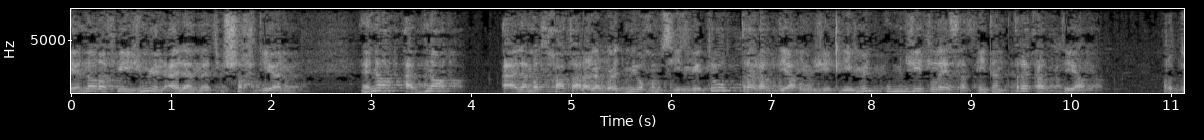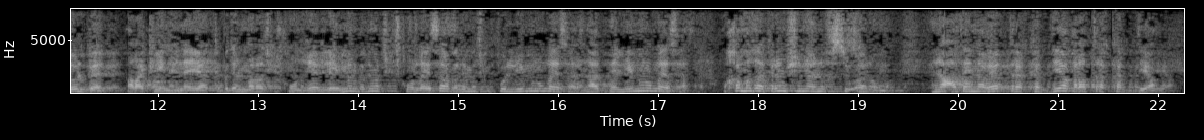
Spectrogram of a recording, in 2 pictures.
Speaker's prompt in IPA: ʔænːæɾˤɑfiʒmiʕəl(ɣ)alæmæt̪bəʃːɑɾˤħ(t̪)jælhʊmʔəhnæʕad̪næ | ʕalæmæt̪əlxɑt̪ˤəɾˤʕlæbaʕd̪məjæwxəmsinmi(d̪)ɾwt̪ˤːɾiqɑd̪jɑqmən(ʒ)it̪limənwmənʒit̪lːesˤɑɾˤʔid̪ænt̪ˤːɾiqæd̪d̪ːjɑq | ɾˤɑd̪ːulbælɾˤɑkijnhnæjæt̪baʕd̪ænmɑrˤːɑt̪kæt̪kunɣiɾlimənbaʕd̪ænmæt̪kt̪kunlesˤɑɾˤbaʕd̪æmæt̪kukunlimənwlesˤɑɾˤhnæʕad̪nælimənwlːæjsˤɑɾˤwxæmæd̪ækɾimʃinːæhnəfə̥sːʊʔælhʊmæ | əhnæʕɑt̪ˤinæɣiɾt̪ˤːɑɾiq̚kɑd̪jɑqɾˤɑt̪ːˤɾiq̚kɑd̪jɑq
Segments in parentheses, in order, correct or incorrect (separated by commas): incorrect, incorrect, incorrect, correct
